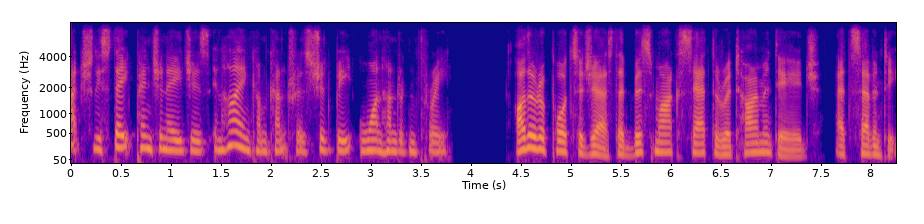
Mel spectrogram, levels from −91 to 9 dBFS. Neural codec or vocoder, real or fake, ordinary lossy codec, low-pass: codec, 16 kHz, 4.8 kbps, FACodec; fake; Opus, 24 kbps; 7.2 kHz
